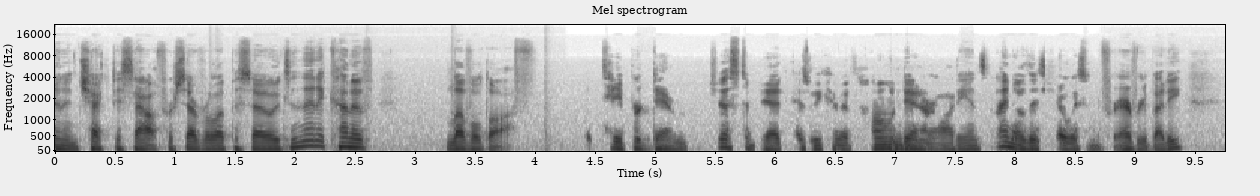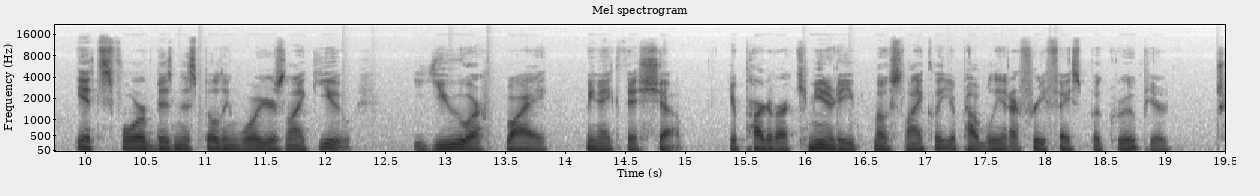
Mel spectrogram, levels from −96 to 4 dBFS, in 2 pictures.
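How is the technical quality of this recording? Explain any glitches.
Three stretches of speech suppressed in double talk, at 4.39–4.85 s, 5.04–7.46 s and 7.68–8.6 s. The speech dips by roughly 15 to 25 dB, likely because an echo canceller turned it down while the far end talked over it.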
